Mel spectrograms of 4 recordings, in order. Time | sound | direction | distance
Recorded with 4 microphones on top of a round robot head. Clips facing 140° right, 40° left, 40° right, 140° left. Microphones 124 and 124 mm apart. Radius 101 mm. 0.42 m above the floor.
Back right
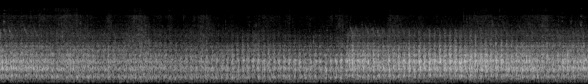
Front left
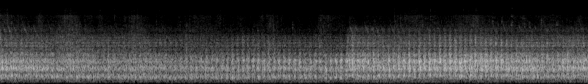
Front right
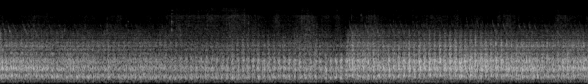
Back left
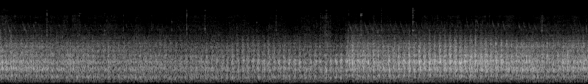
0.0 | a helicopter | 25° right | ?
